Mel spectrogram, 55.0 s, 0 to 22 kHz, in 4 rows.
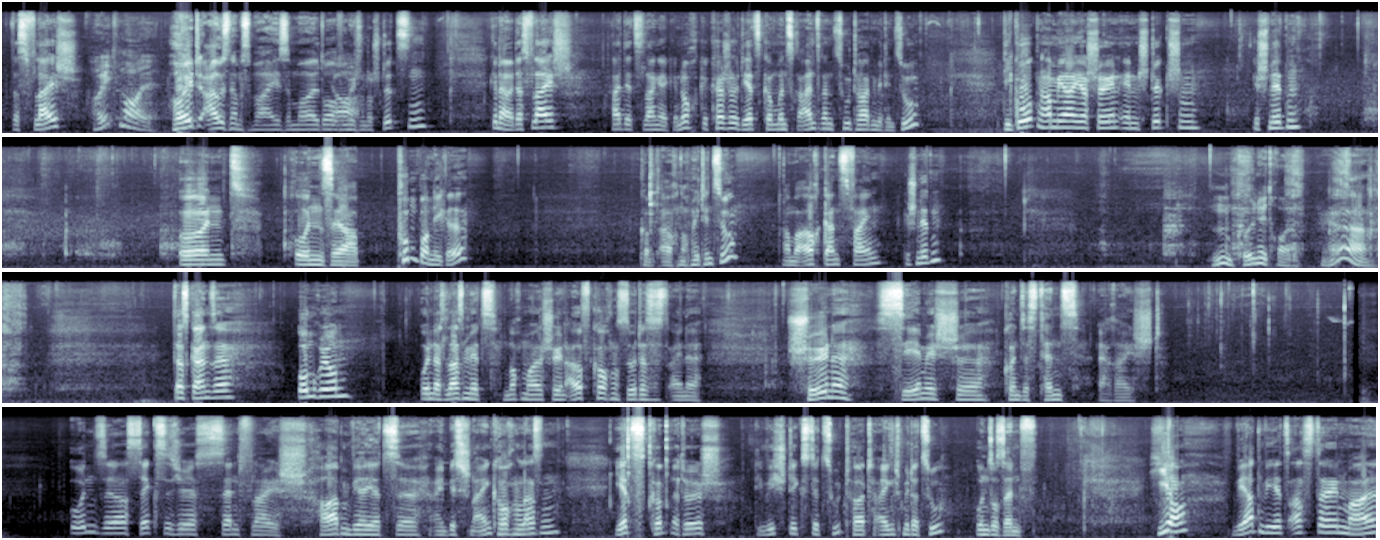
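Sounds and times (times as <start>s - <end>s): broth simmering: 0.0s - 42.0s, 42.8s - 55.0s
faint steady background: 0.0s - 55.0s
wooden spoon stirring stew: 11.6s - 28.0s, 34.8s - 35.8s, 46.3s - 50.6s
pieces sliding and dropping: 12.2s - 15.7s
spoon scraping cutting board: 12.2s - 17.0s, 23.3s - 24.0s, 24.6s - 27.9s.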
